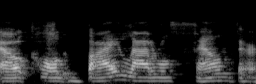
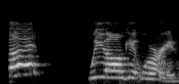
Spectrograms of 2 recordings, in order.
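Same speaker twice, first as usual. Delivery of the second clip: usual speaking voice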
